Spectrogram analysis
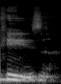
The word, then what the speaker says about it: qi: I didn't do keys. What if I lost the key? No, it wasn't a key. It was a U. So it was a key, like a lock key, but it's spelled QI.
